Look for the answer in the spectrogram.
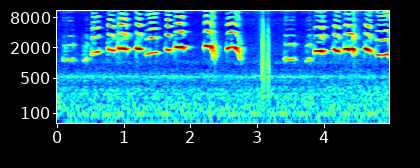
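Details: Pet cockatiels give a run of clear whistled notes, some flat and some rising or falling, repeated about twice a second with one short pause, over a faint low indoor hum.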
